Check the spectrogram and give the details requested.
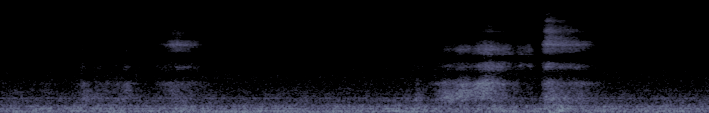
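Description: Soft breathing with several short, airy nasal snorts, the louder ones near the end, in a quiet room. Snorting during sleep.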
